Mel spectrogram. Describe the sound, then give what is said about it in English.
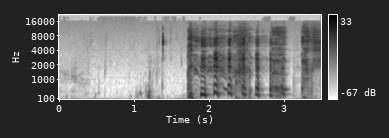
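After a quiet moment, a voice imitates a girl gulping loudly when she drinks: a rapid run of throaty swallow sounds in a steady rhythm, as if someone were noisily drinking. “I'm like, you just took one sip. How's it that loud?”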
